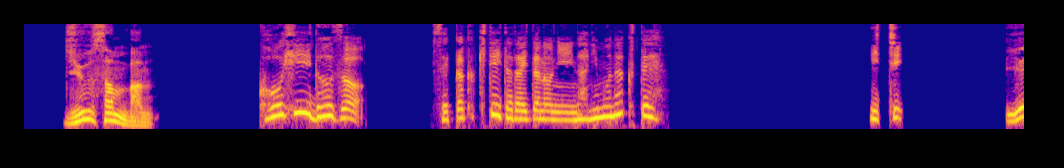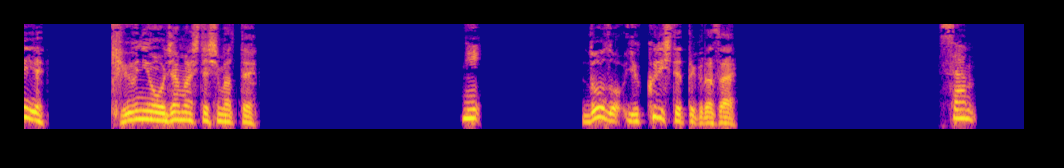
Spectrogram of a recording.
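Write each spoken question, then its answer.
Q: コーヒーどうぞ。せっかく来ていただいたのに何もなくて。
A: 1: いえいえ、急にお邪魔してしまって。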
